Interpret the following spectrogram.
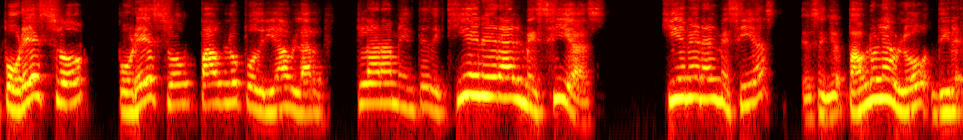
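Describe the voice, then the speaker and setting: Male preacher, fervent sermon delivery, keeps asking the congregation if they follow. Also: high-pitched. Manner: fervent, rhetorical check-ins with listeners.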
